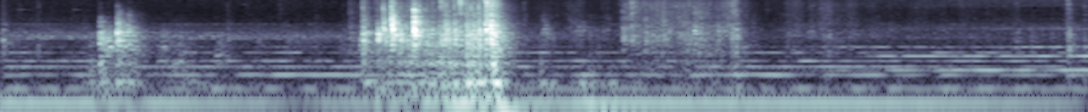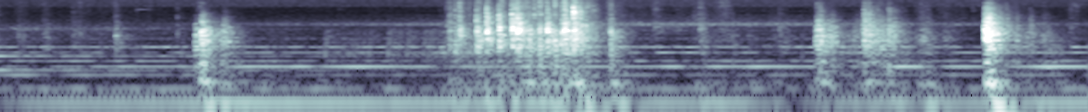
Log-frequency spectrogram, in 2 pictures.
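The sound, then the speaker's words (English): A deck of Ascended Master cards is shuffled in two brisk, rustling bursts a few seconds apart, with soft taps and knocks in between as the deck is handled, over a steady low background hum. “So let me go ahead and shuffle the deck.”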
